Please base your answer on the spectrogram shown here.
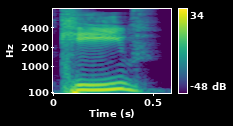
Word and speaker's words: Kiev: sight uh call what it's pronounced keith it's pronounced kiev i thought it was kev no it is not i know that's what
